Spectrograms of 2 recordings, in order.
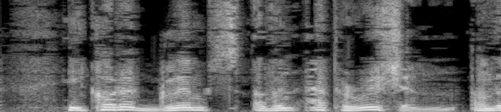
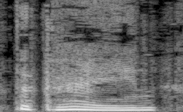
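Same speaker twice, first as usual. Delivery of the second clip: moaning; 7 semitones higher than usual. Acted. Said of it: "she moaned".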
